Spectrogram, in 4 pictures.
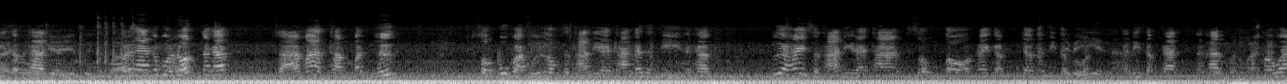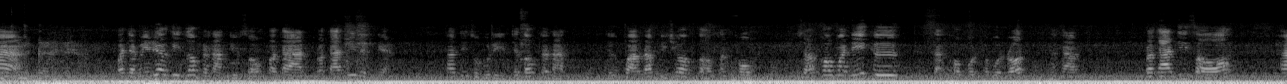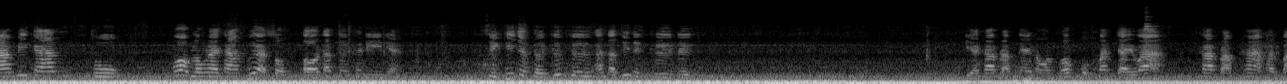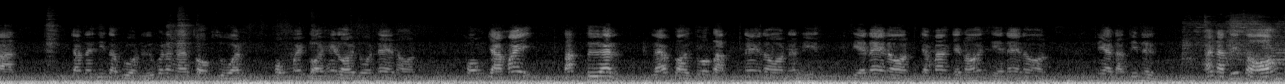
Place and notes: In the train from Bangkok to Surathani the conductor is explaning something in quite some length (5 min.?) directly (not via intercom) to the travelers. I the end his translation for me says: no smoking.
